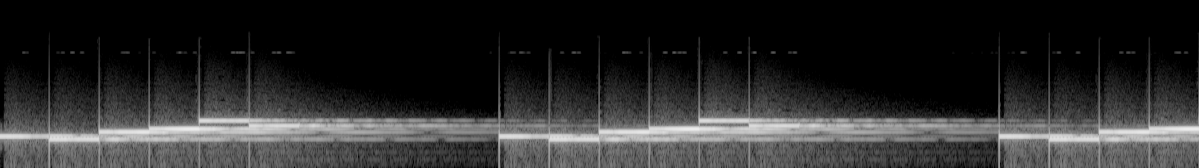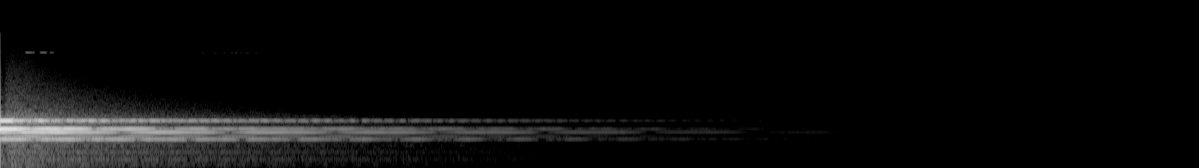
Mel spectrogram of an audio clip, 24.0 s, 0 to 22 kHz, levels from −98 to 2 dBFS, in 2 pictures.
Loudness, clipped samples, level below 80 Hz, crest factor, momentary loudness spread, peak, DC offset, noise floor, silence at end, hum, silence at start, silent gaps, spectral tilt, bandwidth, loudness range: -14 LUFS; under 0.1%; -64 dBFS; 14 dB; 23 LU; -2 dBFS; under 0.1%; under -90 dBFS; 9.9 s; none; 0 s; none; -7 dB/octave; 2.6 kHz; 7 LU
